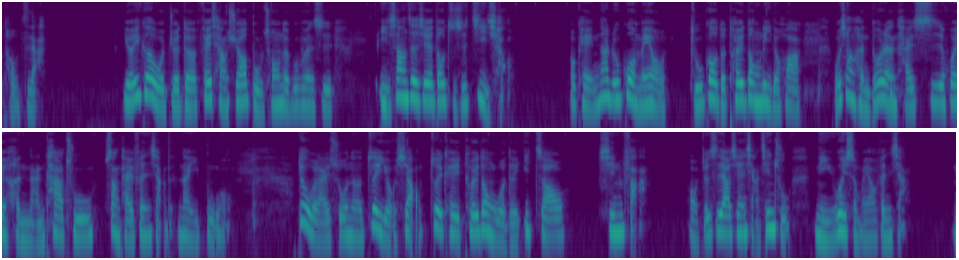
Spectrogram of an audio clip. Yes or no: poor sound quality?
no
